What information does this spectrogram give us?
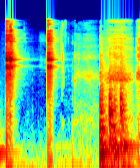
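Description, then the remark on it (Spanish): Two sharp, bright glass clinks half a second apart, then a steady, fuller rushing sound like a drink being poured into the glass. No one speaks. “Se sirve un trago.”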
